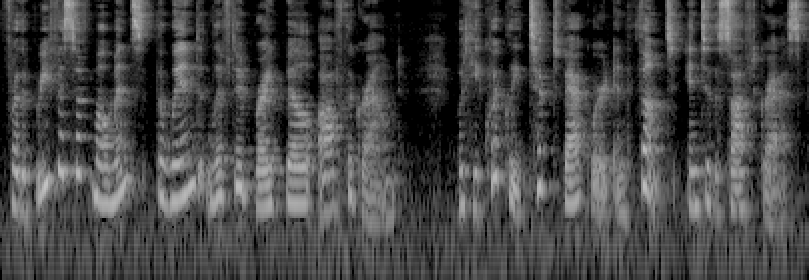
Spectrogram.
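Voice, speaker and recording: A woman narrates a children's story expressively. Her voice is fairly high with frequent creak, recorded in a roomy space with audible noise. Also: expressive, measured pace, mellow. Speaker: read-aloud storyteller. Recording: roomy echo, clear background noise.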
